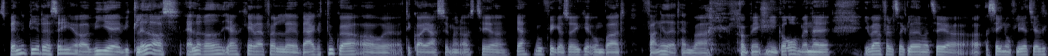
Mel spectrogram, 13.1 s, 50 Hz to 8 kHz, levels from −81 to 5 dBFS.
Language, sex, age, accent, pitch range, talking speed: Danish, male, 20-39, native, 105-125 Hz, 290 wpm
